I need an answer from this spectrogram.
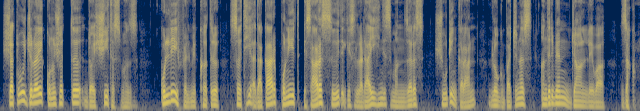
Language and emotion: Kashmiri, neutral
